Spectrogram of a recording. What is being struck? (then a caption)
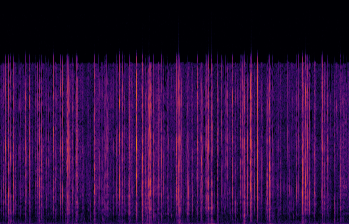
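Plastic box lid. Long nails scratch across the ridged face of a hollow, round yellow plastic box lid. The result is a dense, continuous run of bright, crackly scrapes and quick ticks with a faint low hollow undertone.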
